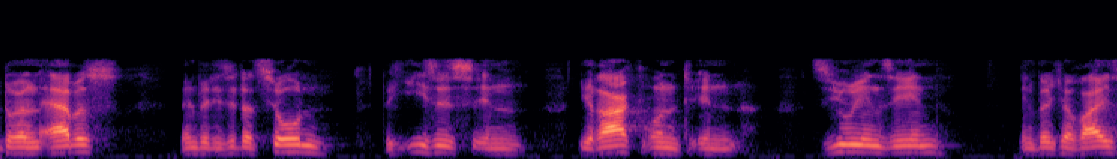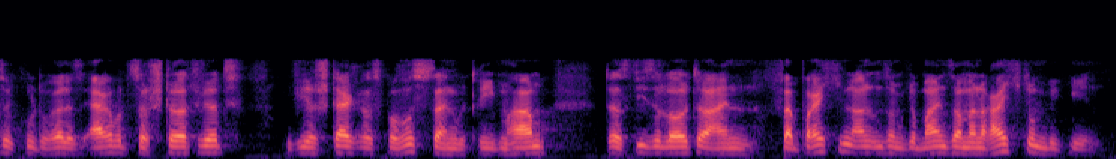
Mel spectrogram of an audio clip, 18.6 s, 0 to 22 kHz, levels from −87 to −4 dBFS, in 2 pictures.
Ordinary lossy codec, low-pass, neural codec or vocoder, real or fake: none; 5.4 kHz; autoencoder, 48 kHz, 128 numbers a frame, DAC-VAE, trained on Japanese speech; fake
